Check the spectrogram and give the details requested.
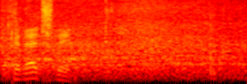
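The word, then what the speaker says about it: Konečný: next to us, are taking issue with Konechny's pronunciation. What do they think it should be? Konechny.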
